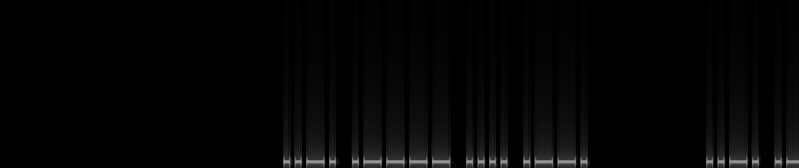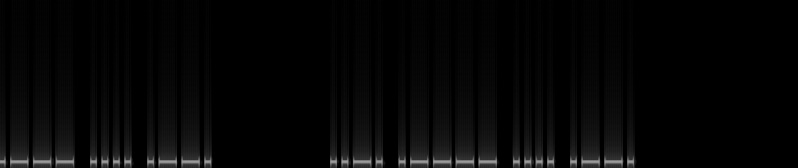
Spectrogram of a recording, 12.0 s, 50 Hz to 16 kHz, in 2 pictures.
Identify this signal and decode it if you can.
Morse code, heard as a keyed tone, about 28 wpm, 700 Hz. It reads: F1HP F1HP F1HP
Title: DXCC-100 Call Signs - 4 Characters - Repeated 3x - 28wpm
